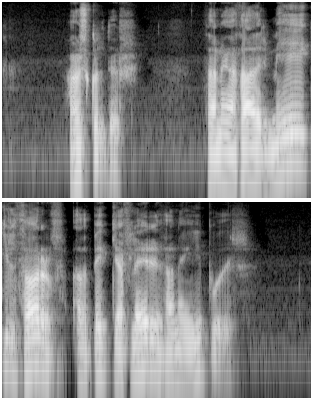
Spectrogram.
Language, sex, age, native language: Icelandic, male, 50-59, Icelandic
